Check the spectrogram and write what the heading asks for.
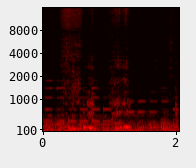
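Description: A dog named Buckley scratching at a surface from outside, a steady raspy rubbing sound that continues for about two seconds at a moderate level, with no voices.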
